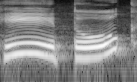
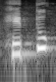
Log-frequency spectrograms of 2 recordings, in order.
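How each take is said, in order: First: The second syllable has an o vowel. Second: The second syllable has a u vowel. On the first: The speaker calls it right. "ওকার, উকার নয় কিন্তু" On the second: The speaker calls it wrong. "হেতুক নয়"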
